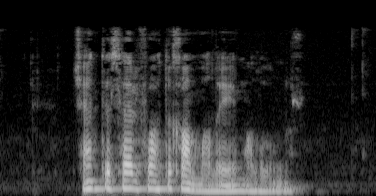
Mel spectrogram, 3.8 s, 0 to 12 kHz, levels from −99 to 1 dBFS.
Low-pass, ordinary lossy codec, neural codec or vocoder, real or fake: 7.2 kHz; AAC, 64 kbps; none; real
